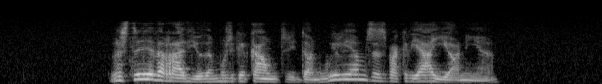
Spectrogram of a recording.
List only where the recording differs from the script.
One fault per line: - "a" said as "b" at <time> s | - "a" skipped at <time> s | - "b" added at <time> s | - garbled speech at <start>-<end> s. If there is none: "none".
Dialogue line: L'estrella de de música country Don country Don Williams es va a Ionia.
- "ràdio" added at 1.7 s
- "country Don" skipped at 3.2 s
- "criar" added at 4.1 s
